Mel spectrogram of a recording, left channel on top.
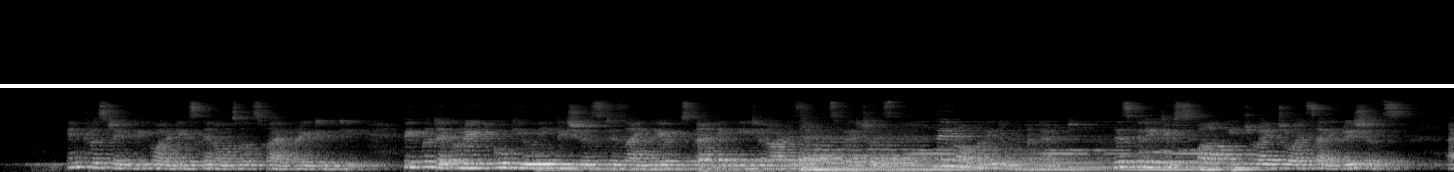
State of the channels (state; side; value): silent; left; digital silence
